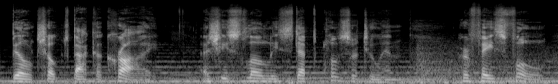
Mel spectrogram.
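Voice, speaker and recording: A man narrating a horror story in a measured, ominous way, over background music. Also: mid-range voice. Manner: slow, measured, ominous delivery. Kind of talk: dramatic horror story reading. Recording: music bed under voice.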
